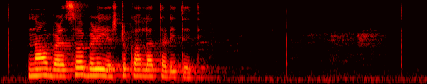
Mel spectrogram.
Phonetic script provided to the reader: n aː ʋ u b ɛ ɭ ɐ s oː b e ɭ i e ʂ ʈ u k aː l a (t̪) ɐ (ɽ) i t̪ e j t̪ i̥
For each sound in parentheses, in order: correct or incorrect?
correct, correct

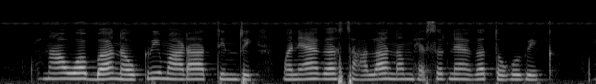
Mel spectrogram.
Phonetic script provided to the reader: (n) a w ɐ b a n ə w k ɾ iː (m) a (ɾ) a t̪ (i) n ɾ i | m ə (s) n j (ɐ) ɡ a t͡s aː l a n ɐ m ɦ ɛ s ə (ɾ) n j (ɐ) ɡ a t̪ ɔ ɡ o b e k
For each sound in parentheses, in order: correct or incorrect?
correct, correct, incorrect: ɽ, correct, incorrect: none, incorrect: a, correct, incorrect: a

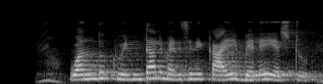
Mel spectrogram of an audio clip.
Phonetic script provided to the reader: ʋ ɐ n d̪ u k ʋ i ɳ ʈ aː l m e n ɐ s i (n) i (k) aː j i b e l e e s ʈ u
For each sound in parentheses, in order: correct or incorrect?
correct, correct

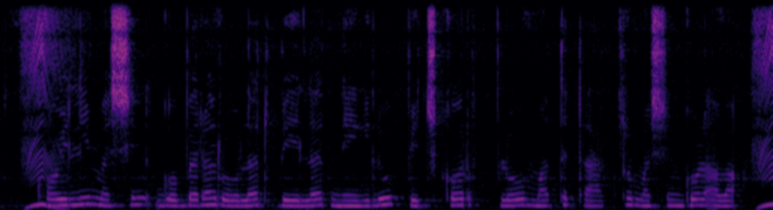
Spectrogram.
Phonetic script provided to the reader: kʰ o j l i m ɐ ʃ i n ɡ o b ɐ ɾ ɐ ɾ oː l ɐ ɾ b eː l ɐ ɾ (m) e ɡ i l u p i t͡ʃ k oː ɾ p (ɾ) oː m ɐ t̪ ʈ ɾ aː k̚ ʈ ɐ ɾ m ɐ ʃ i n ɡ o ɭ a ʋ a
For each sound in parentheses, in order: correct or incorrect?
incorrect: n, incorrect: l

